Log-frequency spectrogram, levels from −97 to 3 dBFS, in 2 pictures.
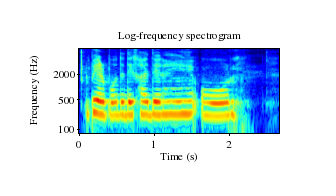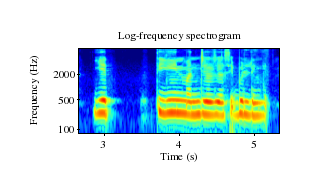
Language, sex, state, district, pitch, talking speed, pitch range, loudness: Hindi, female, Bihar, Kishanganj, 225 Hz, 135 wpm, 220-240 Hz, -22 LUFS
